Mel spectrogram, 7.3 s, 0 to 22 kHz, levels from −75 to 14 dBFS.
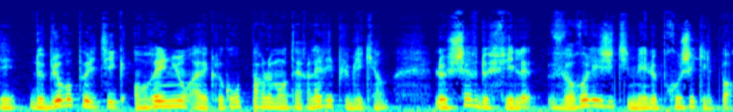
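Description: From 6.14 to 7.30 s, a train of clicks ticks steadily at 10.5 per second, about fifteen in all, roughly as loud as the sound. Likely outside interference.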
